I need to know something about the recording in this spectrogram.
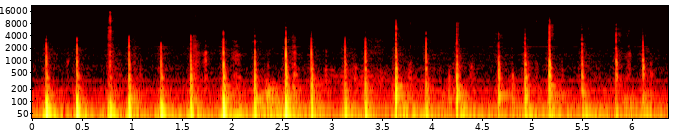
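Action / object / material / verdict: tap / silicone ears of a binaural microphone / silicone / none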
